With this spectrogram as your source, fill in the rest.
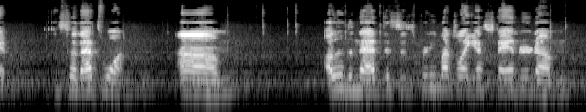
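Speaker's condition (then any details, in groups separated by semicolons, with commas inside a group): Cerebral palsy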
